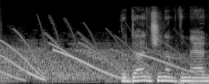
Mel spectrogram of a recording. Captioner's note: laser beams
